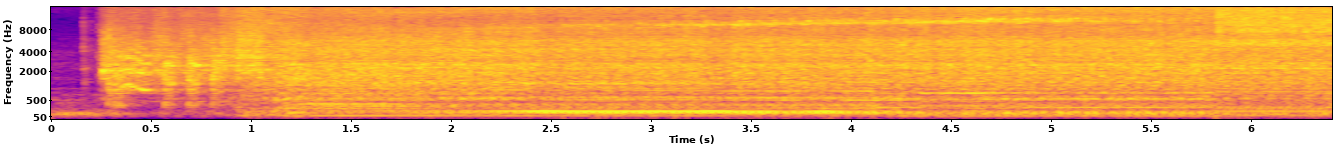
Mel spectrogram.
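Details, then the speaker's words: 2011–2017 Dodge Caravan 3.6L Pentastar after oil cooler housing replacement with intake manifolds removed and refitted: starter whirs briefly, engine catches cleanly and settles to a smooth, even idle with no knocks or misses, run with coolant cap off to burp. "It all sounds right. I'm just going to let it run for a minute here with the cap off to see if she burps herself."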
